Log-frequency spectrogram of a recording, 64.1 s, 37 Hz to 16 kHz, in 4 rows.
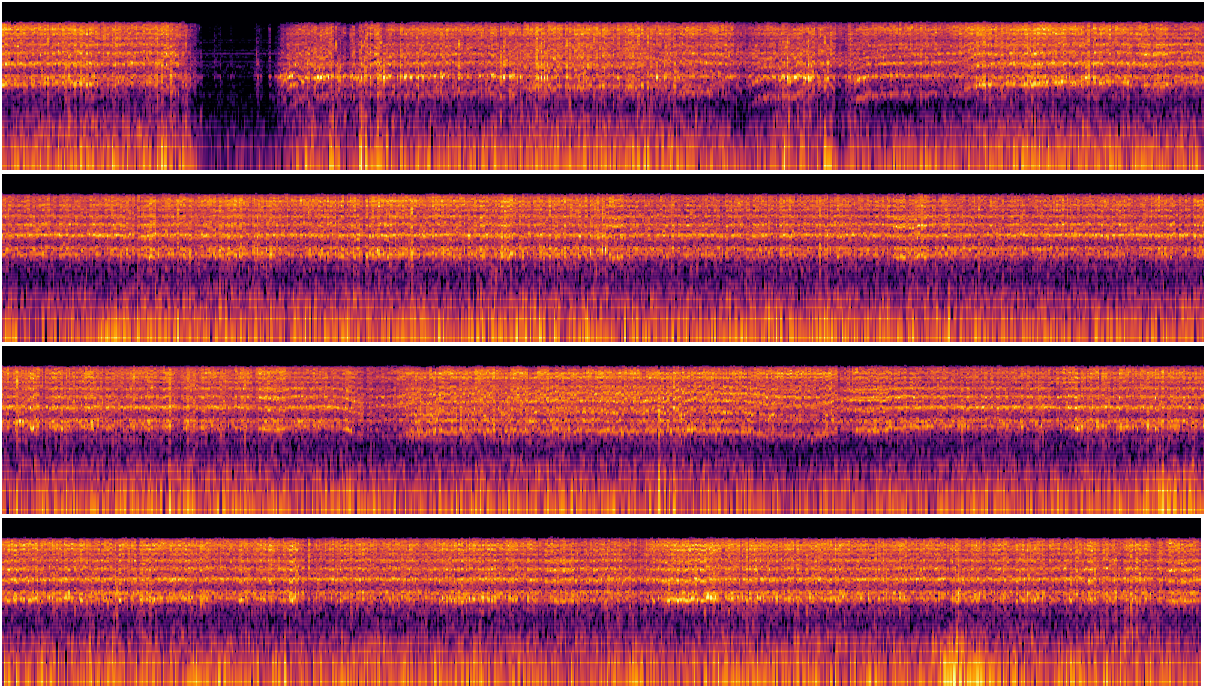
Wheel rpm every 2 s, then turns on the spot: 210, 60, 120, 180, 170, 110, 190, 230, 230, 230, 230, 230, 230, 230, 230, 230, 230, 230, 190, 160, 160, 180, 230, 230, 230, 230, 230, 230, 230, 230, 230, 230.
none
